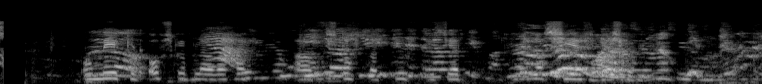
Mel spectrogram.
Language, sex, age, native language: Icelandic, male, 13, Icelandic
